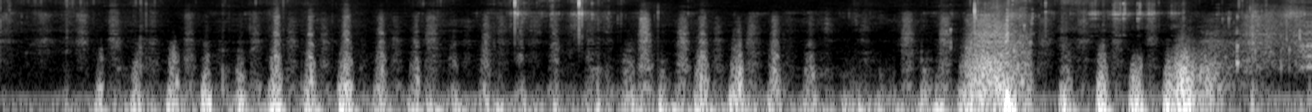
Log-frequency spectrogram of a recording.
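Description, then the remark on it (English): A dog, Emma, sniffs rapidly and repeatedly right into the microphone, quick breathy snuffles with heavy low rumble, growing a little louder and more forceful toward the end. No one speaks. “Those were some good sniffing sounds.”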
